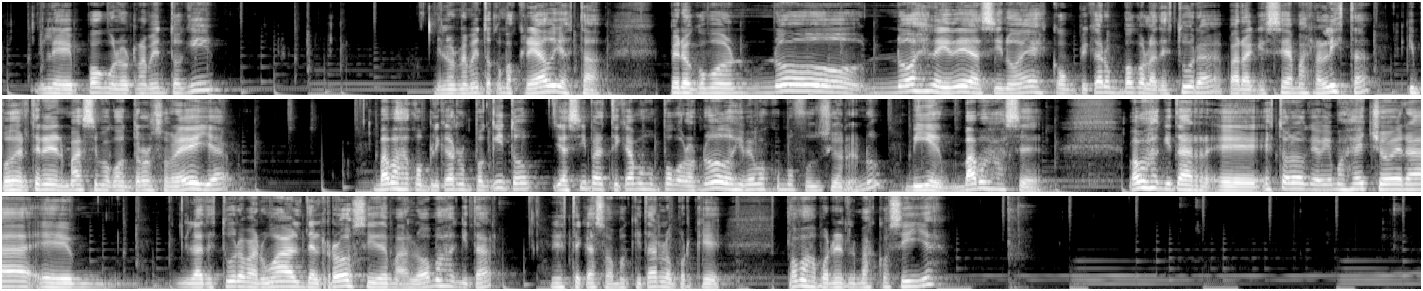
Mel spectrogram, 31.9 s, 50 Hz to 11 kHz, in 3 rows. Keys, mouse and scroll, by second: 12.0-12.6 scroll up 1, 12.6-13.1 scroll down 1, 13.1-14.1 scroll down 1, 14.1 middle click, 14.1-15.0 scroll down 3, 16.1-17.3 scroll up 9, 17.3 middle click, 18.1 middle click, 19.8 click, 25.1 click, 25.8 Delete, 26.5 click, 27.2 Delete, 27.9 click, 28.8 Delete, 31.2 click, 31.7 Delete.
